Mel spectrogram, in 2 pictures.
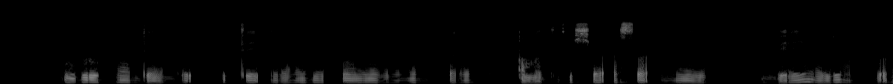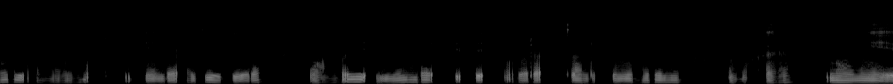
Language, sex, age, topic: Kinyarwanda, male, 18-24, government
